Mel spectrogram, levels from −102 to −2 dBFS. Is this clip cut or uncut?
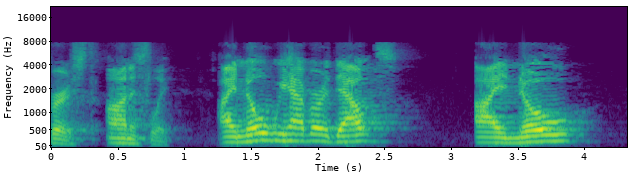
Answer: uncut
